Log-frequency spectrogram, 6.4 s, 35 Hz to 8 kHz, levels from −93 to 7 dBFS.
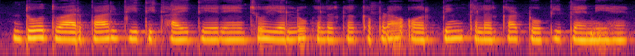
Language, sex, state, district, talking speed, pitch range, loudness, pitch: Hindi, female, Jharkhand, Deoghar, 170 wpm, 180-195 Hz, -16 LUFS, 185 Hz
